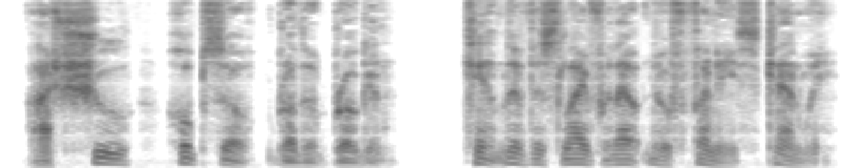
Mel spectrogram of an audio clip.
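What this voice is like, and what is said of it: Lowered voice, broad Southern accent. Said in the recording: “dropping his voice and speaking in a broad southern accent.”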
